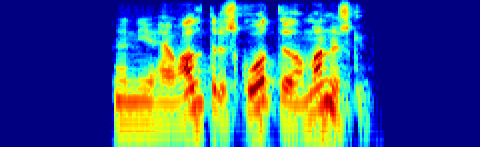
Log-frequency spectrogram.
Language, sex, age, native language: Icelandic, male, 40-49, Icelandic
